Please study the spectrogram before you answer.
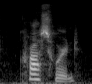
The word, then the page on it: crossword: American English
